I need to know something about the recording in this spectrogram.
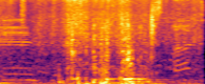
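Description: A song with a singing voice playing, with a louder burst of noise about halfway through.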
